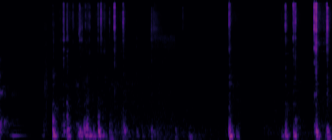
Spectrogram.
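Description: Quiet, irregular clicking of keys in quick bursts with short pauses, like fast typing on a computer keyboard close by.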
